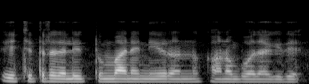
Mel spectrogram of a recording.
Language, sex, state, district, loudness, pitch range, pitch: Kannada, male, Karnataka, Koppal, -21 LUFS, 125-130 Hz, 130 Hz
